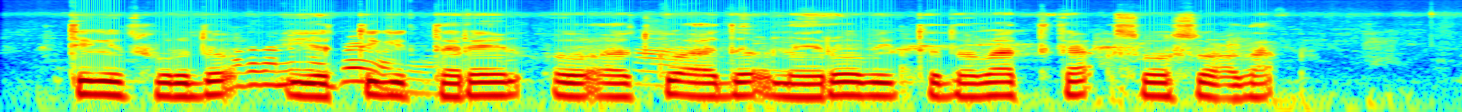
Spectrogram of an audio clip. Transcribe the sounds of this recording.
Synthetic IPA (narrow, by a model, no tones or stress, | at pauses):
t̪ʰɪɣɪd̪fʊrd̪ɔijɔt̪ʰɪɣɪd̪ʰɐɾɛːnɔːʔaːd̪kʰʊaːd̪ɔnɐjɾɔːβɪt̪ʰɔðɔβaːd̪kʰɐsɔːsɔʕðɐ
